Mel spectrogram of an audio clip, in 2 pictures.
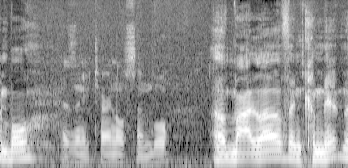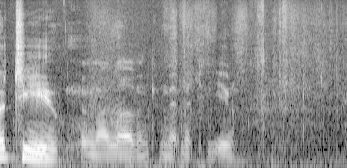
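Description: An elderly man speaks calmly and warmly, close by.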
